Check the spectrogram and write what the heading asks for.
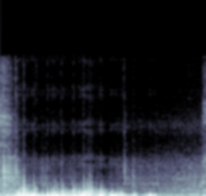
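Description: Strong, gusty typhoon wind buffeting the microphone as a low, uneven rumble, easing briefly near the end.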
